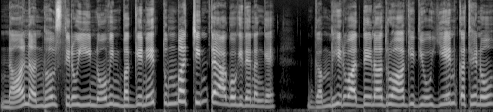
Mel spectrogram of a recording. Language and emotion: Kannada, fearful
